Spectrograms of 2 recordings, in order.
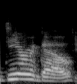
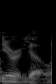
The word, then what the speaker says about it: Dirigo: It's pronounced Dirigo. – Dirigo. Okay. – It's Latin for I lead.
